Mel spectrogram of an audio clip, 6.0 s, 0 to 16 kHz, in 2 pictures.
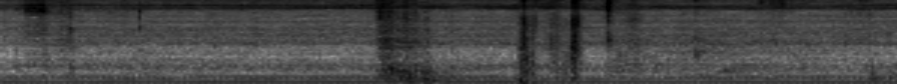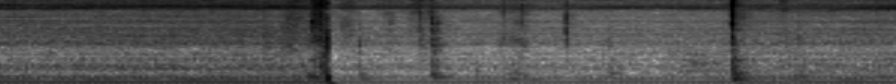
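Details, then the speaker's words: Refrigeration compressor of a 1970s–80s Oasis refrigerated drinking fountain running with the control jumped, evaporator getting cold and frosting: low, steady, very quiet hum with no knocking or rattle, only occasional handling clicks; running normally. "Yeah, that's getting cold now. It's frosting. That compressor is so quiet. Sounds good."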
